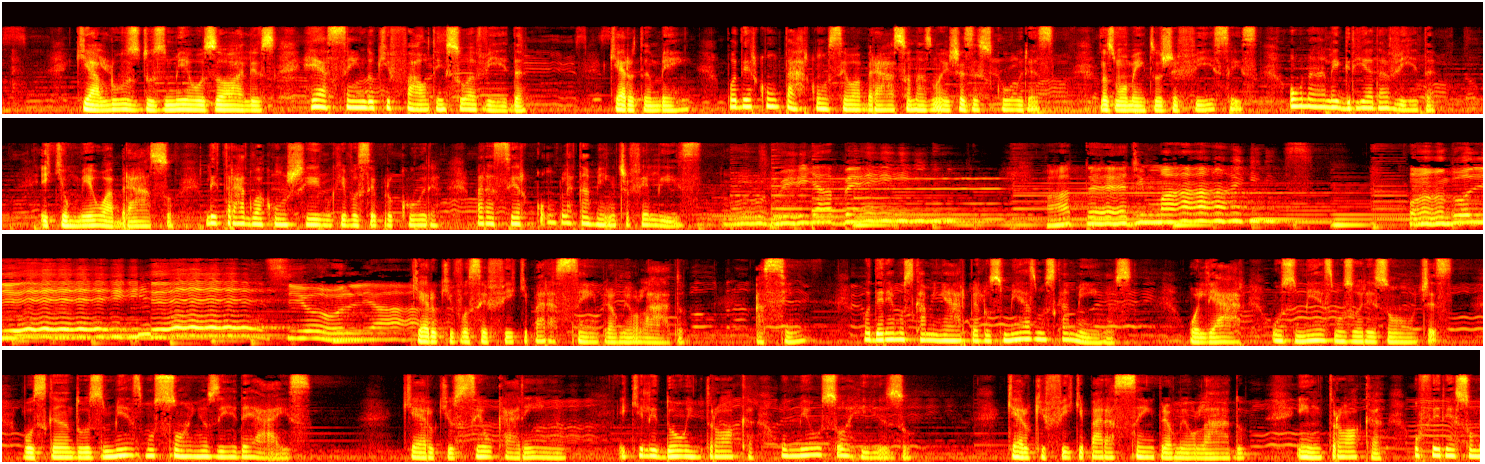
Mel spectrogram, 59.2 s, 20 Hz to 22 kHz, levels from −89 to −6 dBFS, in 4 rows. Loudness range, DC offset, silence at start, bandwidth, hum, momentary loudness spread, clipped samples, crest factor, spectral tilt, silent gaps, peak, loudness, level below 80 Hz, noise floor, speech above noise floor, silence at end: 5 LU; under 0.1%; 0 s; 10 kHz; none; 13 LU; under 0.1%; 20 dB; -4.5 dB/octave; none; -2 dBFS; -22 LUFS; -52 dBFS; -48 dBFS; 26 dB; 0 s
